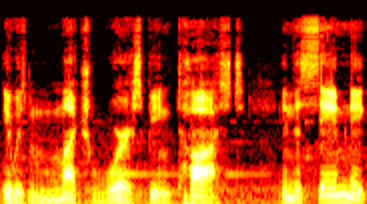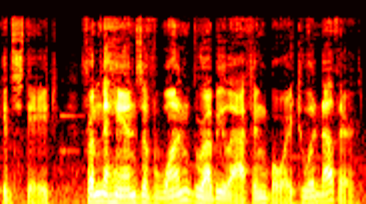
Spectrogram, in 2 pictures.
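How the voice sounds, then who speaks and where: A man reading a children's story aloud as an expressive narrator, like a librarian at story time. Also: low-pitched, measured pace, faint music behind.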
